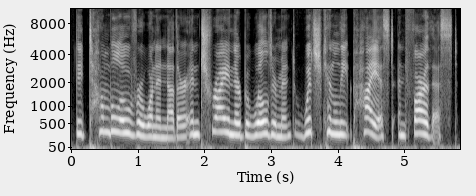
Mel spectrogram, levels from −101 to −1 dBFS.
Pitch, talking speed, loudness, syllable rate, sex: 260 Hz, 165 wpm, -16 LUFS, 4.7 syllables/s, female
